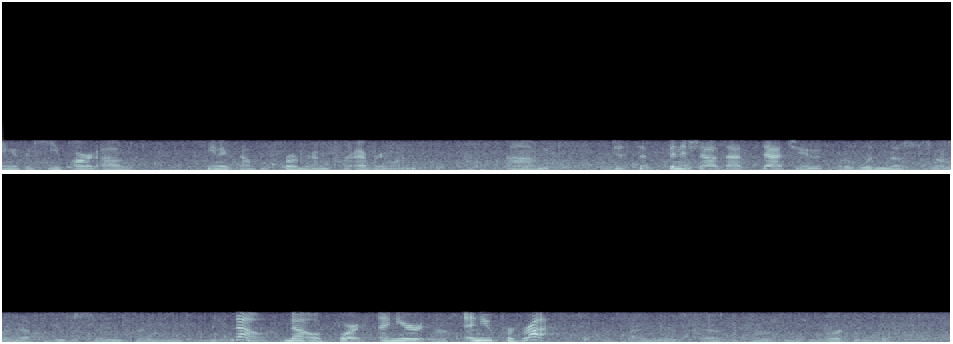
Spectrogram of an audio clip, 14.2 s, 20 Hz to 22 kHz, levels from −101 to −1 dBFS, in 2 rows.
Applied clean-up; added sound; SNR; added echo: none; Ocean; 7 dB; none.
